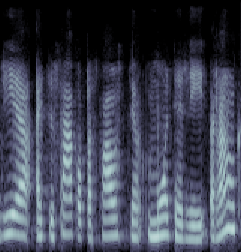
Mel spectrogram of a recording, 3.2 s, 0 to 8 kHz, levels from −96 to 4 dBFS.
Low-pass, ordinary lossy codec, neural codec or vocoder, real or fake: 7.2 kHz; AAC, 32 kbps; codec, 16 kHz, 2 kbps, X-Codec, HuBERT features, trained on LibriSpeech; fake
